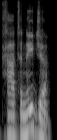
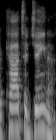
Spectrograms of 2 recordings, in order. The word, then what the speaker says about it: Cartagena: this port over here called cartonija and so cartagena sorry i spelled said it wrong and and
